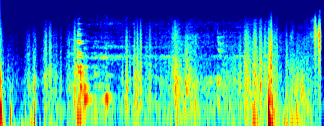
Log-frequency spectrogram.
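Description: Handling noise: irregular knocks, clicks and rubbing with no steady rhythm, and a louder thump about five and a half seconds in.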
